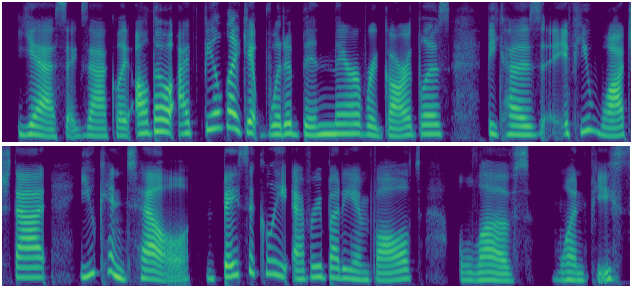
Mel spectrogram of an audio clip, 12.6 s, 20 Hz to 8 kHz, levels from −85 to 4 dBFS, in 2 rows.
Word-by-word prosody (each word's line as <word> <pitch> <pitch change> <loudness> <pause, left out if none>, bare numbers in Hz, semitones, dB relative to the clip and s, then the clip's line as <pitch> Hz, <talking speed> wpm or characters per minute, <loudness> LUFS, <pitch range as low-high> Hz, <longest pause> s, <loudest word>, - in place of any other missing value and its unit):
Yes, 175 -6 +1
exactly, 160 0 -2
although, 235 +3 +5
I 210 +2 +2
feel 315 +2 0
like 305 -9 +4
it 190 -5 +1
would've 195 0 +1
been 190 +1 +1
there 205 0 +2
regardless 180 +3 0 0.3
because 190 -1 0
i - - -8 0.2
if 210 - -3
you 270 +3 -1
watch 175 -7 +1
that, 210 -1 +5 0.3
you 250 +7 -1
can 270 - 0
tell 165 - +2 0.3
basically 265 +1 0
everybody 195 0 -1
involved 160 +2 -2 0.4
loves 155 -2 -1 0.2
One 160 -2 -3
Piece, 170 +4 -6
190 Hz, 125 wpm, -23 LUFS, 165-210 Hz, 0.4 s, although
